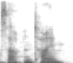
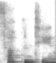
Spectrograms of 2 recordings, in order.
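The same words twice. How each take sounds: First: "serpentine" said as "serpen-tyne"; pronunciation ending "tine". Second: Put-on "serpentine" said as "serpen-teen"; pronunciation ending "teen". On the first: Reader asks listeners which is correct, "serpentine" ending like "tine". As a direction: softly try "serpentine" to rhyme with "sign". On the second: Reader asks listeners which is correct, "serpentine" ending like "teen". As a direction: softly try "serpentine" to rhyme with "seen". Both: Shown as a demonstration. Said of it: "is it serpentine or serpentine".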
